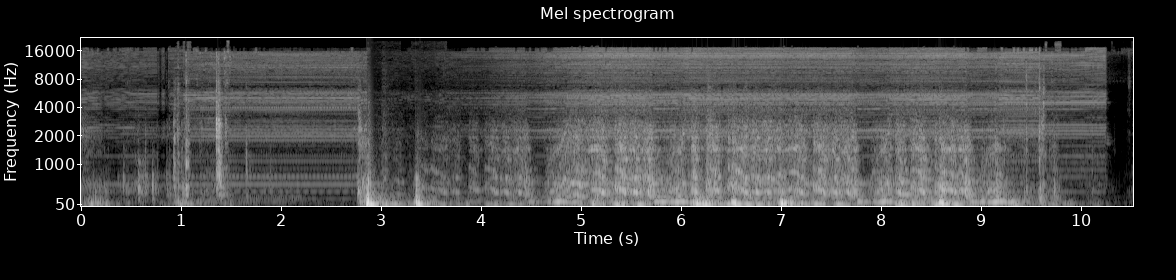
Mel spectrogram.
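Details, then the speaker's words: OBS Ford F250, just after replacing the overheated ignition control module: a few seconds of whirring cranking, then it catches promptly and settles into a steady, even idle; old ICM confirmed dead. "Well, it sounds like I got spark now. Tried hitting right off the rip. So that tells me this baby was toast."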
